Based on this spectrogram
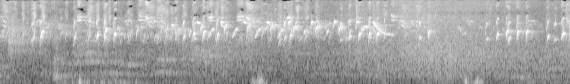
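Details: Goldfinch song for training a bird to sing: lively high twittering chirps and quick trilled phrases, with a few dull low thuds underneath.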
